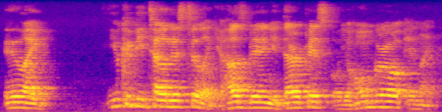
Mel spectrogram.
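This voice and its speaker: A man's voice: on the high side, moderate pace, darkish tone, muffled recording. Laid-back young man, echoey room. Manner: laid-back, opinionated, explains with slang. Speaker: podcast co-host. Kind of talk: casual chat.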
